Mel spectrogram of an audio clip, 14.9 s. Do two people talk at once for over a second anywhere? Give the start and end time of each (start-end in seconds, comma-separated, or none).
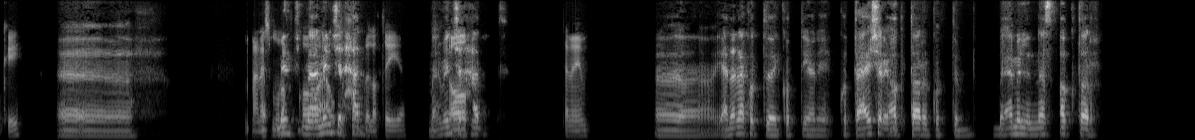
3.3-4.7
